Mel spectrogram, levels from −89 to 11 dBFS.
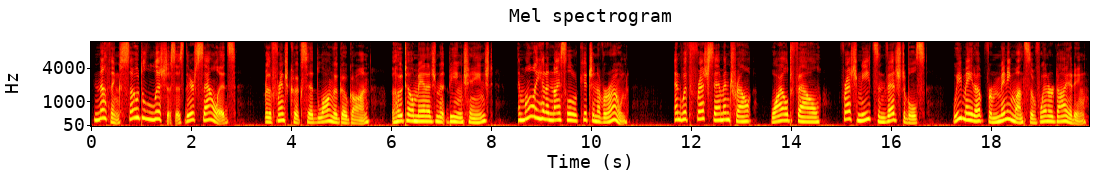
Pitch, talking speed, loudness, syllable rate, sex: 220 Hz, 145 wpm, -16 LUFS, 3.4 syllables/s, female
